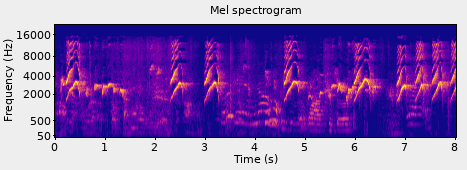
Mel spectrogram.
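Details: Asian pied starling song used as a training recording for other songbirds, described as harsh, high, shrill shots: loud rising whistles and sharp upswept notes mixed with lower chattering, harsh squawks and harmonic warbles, delivered in rapid varied bursts.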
